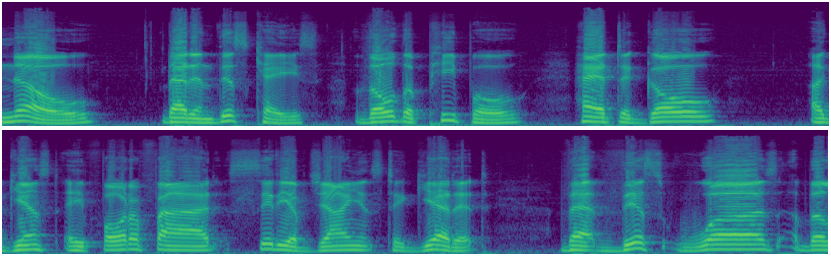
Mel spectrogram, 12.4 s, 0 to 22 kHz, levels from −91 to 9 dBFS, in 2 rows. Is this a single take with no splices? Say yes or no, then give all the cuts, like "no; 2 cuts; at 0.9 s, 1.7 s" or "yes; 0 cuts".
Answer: yes; 0 cuts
